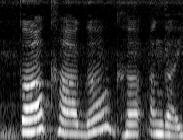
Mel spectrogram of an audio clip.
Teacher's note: जैसे क, ख, ग, घ, अंग, ये 5 व्यंजन कंठ से बोले जाते हैं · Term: क वर्ग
